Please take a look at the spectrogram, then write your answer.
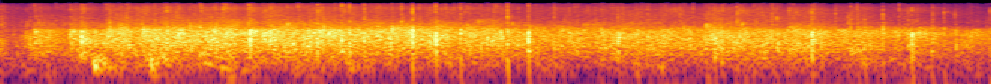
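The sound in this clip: Audience applause welcoming a speaker: dense, steady clapping from a crowd that holds an even, full level for about seven seconds without fading.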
